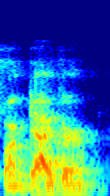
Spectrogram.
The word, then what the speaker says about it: Marc Duiker: My name is Mark Duiker. So you pronounced my last name quite well, actually.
